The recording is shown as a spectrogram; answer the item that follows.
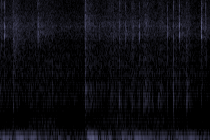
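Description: A stylus tapping on a tablet screen in quick, irregular clicks as the short dashes of a dashed line are drawn.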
